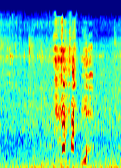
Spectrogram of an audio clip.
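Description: Steady low outdoor rumble of street background, with a short call from a person about a second in.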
